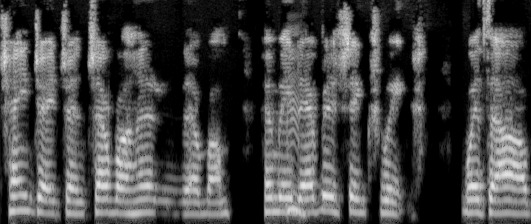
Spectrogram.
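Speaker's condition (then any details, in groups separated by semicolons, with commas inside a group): ALS; gets out of breath easily, gasping while speaking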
